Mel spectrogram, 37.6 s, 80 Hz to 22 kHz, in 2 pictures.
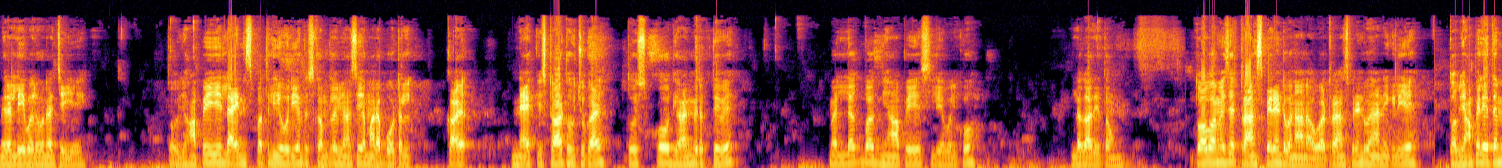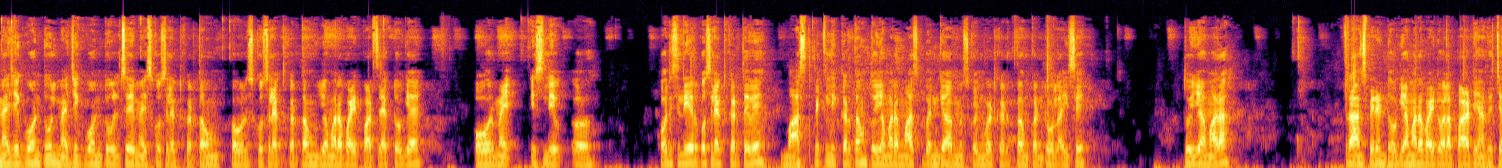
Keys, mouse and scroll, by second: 2.1 click, 7.6 q, 9.7 click, 14.7 z, 18.8 click, 20.5 click, 21.6 click, 28.8 click, 34.9 click.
